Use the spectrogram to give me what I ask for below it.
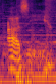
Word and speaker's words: Ozzi: av club and others his last name is pronounced ozzy it's d-a-n-o-z-z-i he lives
